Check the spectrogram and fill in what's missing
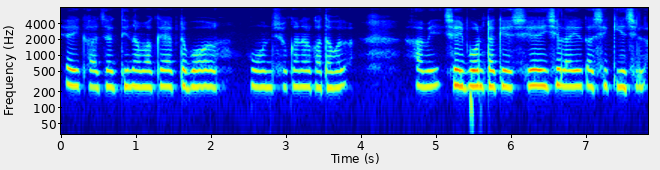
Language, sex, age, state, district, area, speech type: Bengali, female, 18-30, West Bengal, Uttar Dinajpur, urban, spontaneous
